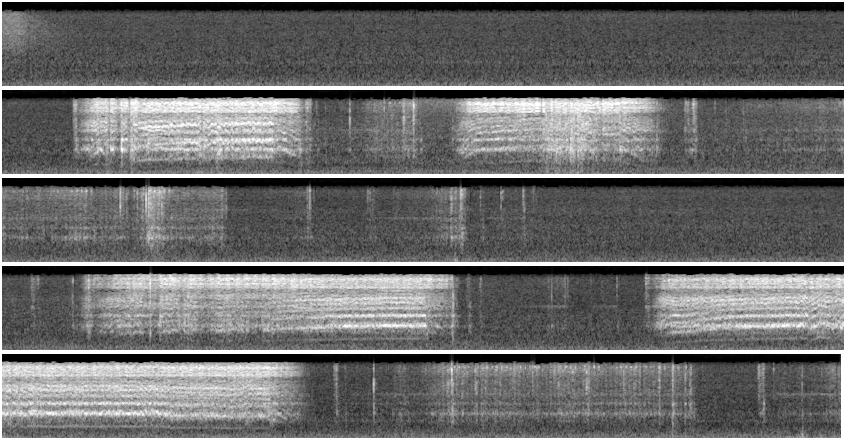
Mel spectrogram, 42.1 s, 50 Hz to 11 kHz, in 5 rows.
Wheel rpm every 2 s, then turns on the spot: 0, 0, 0, 0, 50, 80, 80, 50, 20, 10, 10, 0, 0, 90, 80, 10, 110, 120, 40, 20, 10.
16-20 38-40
